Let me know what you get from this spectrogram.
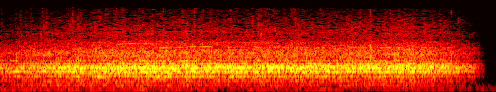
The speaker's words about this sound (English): I feel bad. I didn't give the other guys applause, but I didn't think of it.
